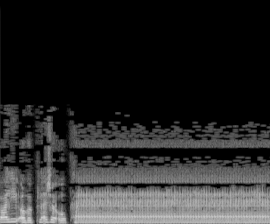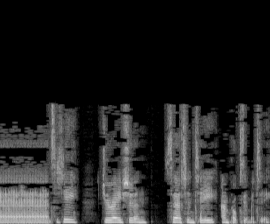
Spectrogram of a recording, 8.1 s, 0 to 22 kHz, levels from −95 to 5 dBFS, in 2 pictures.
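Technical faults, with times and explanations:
throughout: transcoding between lossy codecs. Nothing is present above 11.8 kHz, and two distinct kinds of coding smear are heard together. This points to a low-rate HE-AAC stage followed by WMA 1 at 64 kbit/s, likely a transcoding chain, since a single codec would leave only one kind of artefact.
1.19 to 4.78 s: system hang loop. The same 40 ms fragment repeats exactly, about 90 times, producing a steady buzz at 25 Hz in place of speech. The system froze while the sound hardware kept replaying one buffer. The repetitions are sample-identical, unlike concealment, which varies them.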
